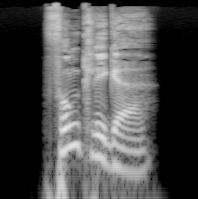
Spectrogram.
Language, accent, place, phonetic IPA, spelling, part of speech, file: German, Germany, Berlin, [ˈfʊŋklɪɡɐ], funkliger, adjective, De-funkliger.ogg
- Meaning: 1. comparative degree of funklig 2. inflection of funklig: strong/mixed nominative masculine singular 3. inflection of funklig: strong genitive/dative feminine singular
